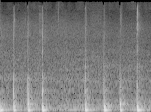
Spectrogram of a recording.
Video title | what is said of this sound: Gordon Ramsay's Ultimate Guide To Christmas Side Dishes | Little bang on there. What does that sound like? Drums.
